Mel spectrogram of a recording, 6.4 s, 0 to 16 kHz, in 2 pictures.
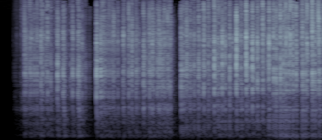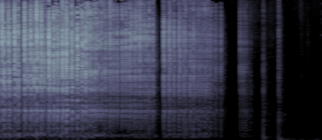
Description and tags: Balloon Creak Long Twist 5
Recorded as part of a collection of sounds created by manipulating a balloon.
Board, Twist, Rope, Close, Squeak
